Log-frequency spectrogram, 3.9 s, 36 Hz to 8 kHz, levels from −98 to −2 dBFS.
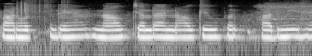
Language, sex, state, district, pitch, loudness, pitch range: Hindi, female, Jharkhand, Deoghar, 230 Hz, -13 LUFS, 225-230 Hz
